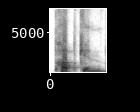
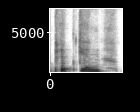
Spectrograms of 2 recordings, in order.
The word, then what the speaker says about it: Pupkin: people often misspell it and mispronounce it. And like, his name is Pupkin. Like, why do they misspell it and mispronounce it? like P U P K I N. Uh, but they do. they do misspell it and mispronounce it throughout the whole movie. They call him Pipkin, Pumpkin.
